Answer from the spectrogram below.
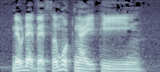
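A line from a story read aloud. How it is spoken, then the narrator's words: Sighing regret. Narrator (Vietnamese): Vô Vi đạo trưởng thở dài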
